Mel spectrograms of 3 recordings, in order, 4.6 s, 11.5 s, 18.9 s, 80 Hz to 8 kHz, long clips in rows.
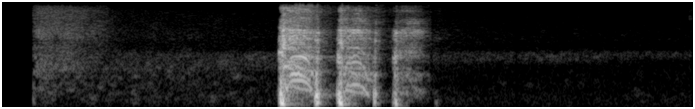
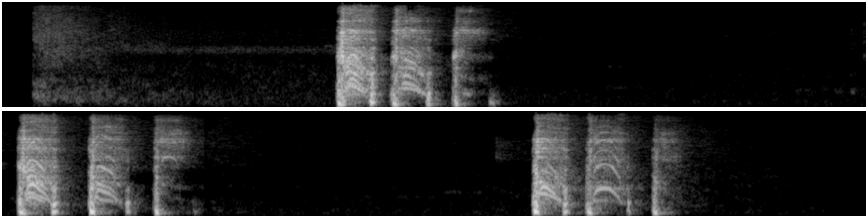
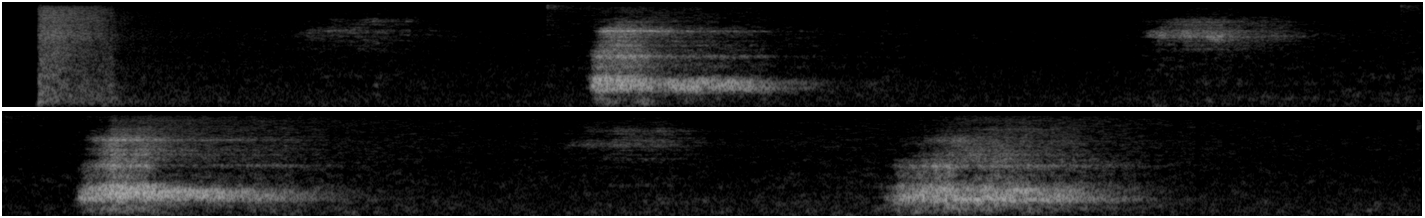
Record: {"cough_length": "4.6 s", "cough_amplitude": 28589, "cough_signal_mean_std_ratio": 0.25, "three_cough_length": "11.5 s", "three_cough_amplitude": 32767, "three_cough_signal_mean_std_ratio": 0.26, "exhalation_length": "18.9 s", "exhalation_amplitude": 2880, "exhalation_signal_mean_std_ratio": 0.4, "survey_phase": "beta (2021-08-13 to 2022-03-07)", "age": "18-44", "gender": "Male", "wearing_mask": "No", "symptom_cough_any": true, "smoker_status": "Never smoked", "respiratory_condition_asthma": false, "respiratory_condition_other": false, "recruitment_source": "REACT", "submission_delay": "1 day", "covid_test_result": "Negative", "covid_test_method": "RT-qPCR", "influenza_a_test_result": "Negative", "influenza_b_test_result": "Negative"}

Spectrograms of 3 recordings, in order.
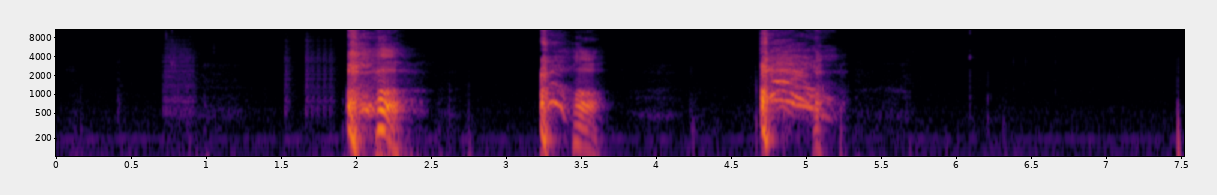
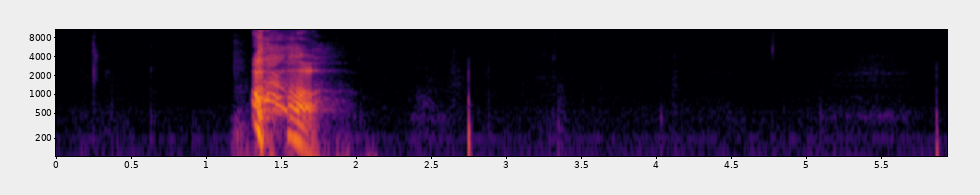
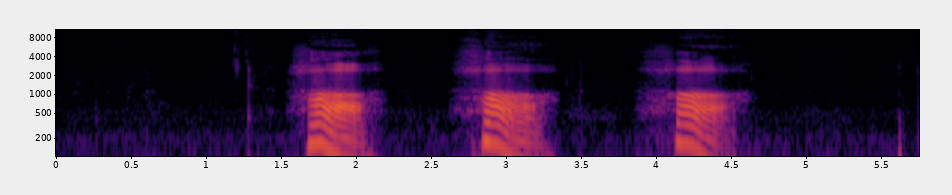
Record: {"three_cough_length": "7.5 s", "three_cough_amplitude": 6747, "three_cough_signal_mean_std_ratio": 0.28, "cough_length": "5.9 s", "cough_amplitude": 11428, "cough_signal_mean_std_ratio": 0.2, "exhalation_length": "5.8 s", "exhalation_amplitude": 2304, "exhalation_signal_mean_std_ratio": 0.35, "survey_phase": "beta (2021-08-13 to 2022-03-07)", "age": "45-64", "gender": "Male", "wearing_mask": "No", "symptom_none": true, "smoker_status": "Never smoked", "respiratory_condition_asthma": false, "respiratory_condition_other": false, "recruitment_source": "REACT", "submission_delay": "11 days", "covid_test_result": "Negative", "covid_test_method": "RT-qPCR", "influenza_a_test_result": "Unknown/Void", "influenza_b_test_result": "Unknown/Void"}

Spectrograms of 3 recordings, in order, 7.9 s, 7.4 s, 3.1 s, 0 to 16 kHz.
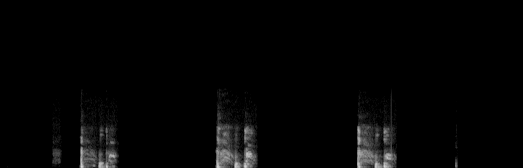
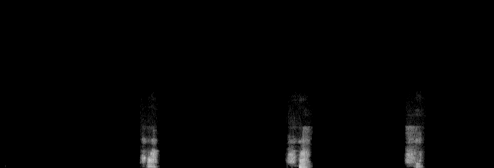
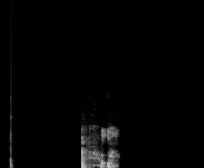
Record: {"three_cough_length": "7.9 s", "three_cough_amplitude": 26310, "three_cough_signal_mean_std_ratio": 0.23, "exhalation_length": "7.4 s", "exhalation_amplitude": 26692, "exhalation_signal_mean_std_ratio": 0.19, "cough_length": "3.1 s", "cough_amplitude": 25911, "cough_signal_mean_std_ratio": 0.21, "survey_phase": "beta (2021-08-13 to 2022-03-07)", "age": "65+", "gender": "Male", "wearing_mask": "No", "symptom_runny_or_blocked_nose": true, "symptom_shortness_of_breath": true, "smoker_status": "Ex-smoker", "respiratory_condition_asthma": false, "respiratory_condition_other": false, "recruitment_source": "REACT", "submission_delay": "1 day", "covid_test_result": "Negative", "covid_test_method": "RT-qPCR", "influenza_a_test_result": "Negative", "influenza_b_test_result": "Negative"}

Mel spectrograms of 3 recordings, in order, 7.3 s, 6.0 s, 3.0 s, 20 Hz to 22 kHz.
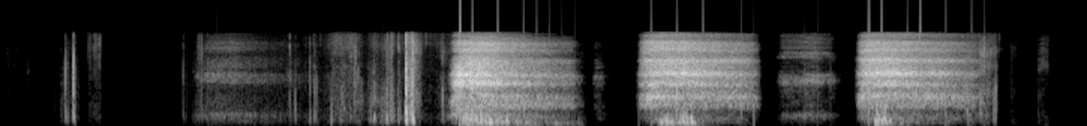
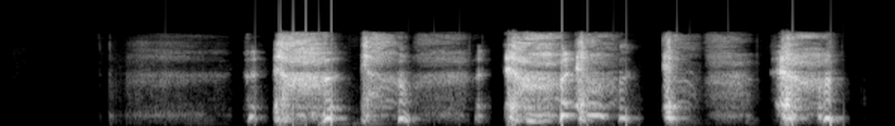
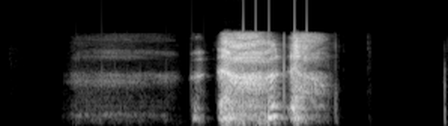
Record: {"exhalation_length": "7.3 s", "exhalation_amplitude": 29578, "exhalation_signal_mean_std_ratio": 0.41, "three_cough_length": "6.0 s", "three_cough_amplitude": 32768, "three_cough_signal_mean_std_ratio": 0.44, "cough_length": "3.0 s", "cough_amplitude": 32261, "cough_signal_mean_std_ratio": 0.36, "survey_phase": "beta (2021-08-13 to 2022-03-07)", "age": "45-64", "gender": "Female", "wearing_mask": "No", "symptom_runny_or_blocked_nose": true, "symptom_fatigue": true, "symptom_headache": true, "smoker_status": "Never smoked", "respiratory_condition_asthma": false, "respiratory_condition_other": false, "recruitment_source": "Test and Trace", "submission_delay": "2 days", "covid_test_result": "Positive", "covid_test_method": "RT-qPCR"}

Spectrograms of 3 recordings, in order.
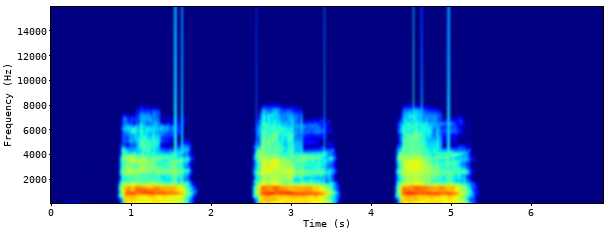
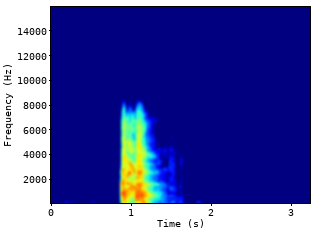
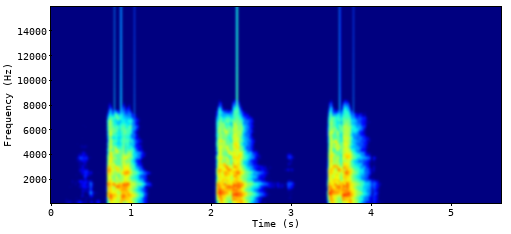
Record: {"exhalation_length": "6.9 s", "exhalation_amplitude": 28872, "exhalation_signal_mean_std_ratio": 0.51, "cough_length": "3.2 s", "cough_amplitude": 29520, "cough_signal_mean_std_ratio": 0.27, "three_cough_length": "5.6 s", "three_cough_amplitude": 30020, "three_cough_signal_mean_std_ratio": 0.35, "survey_phase": "beta (2021-08-13 to 2022-03-07)", "age": "45-64", "gender": "Male", "wearing_mask": "No", "symptom_none": true, "smoker_status": "Ex-smoker", "respiratory_condition_asthma": false, "respiratory_condition_other": false, "recruitment_source": "REACT", "submission_delay": "2 days", "covid_test_result": "Negative", "covid_test_method": "RT-qPCR", "influenza_a_test_result": "Negative", "influenza_b_test_result": "Negative"}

